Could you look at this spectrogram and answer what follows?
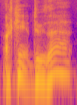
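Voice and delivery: mocking a proud father's refusal; proud whiny excuse. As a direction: sulk it out like a stubborn father refusing.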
